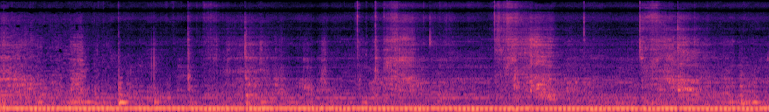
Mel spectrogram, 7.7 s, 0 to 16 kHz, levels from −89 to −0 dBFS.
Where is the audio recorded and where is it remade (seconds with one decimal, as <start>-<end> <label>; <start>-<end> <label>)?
0.0-1.1 recorded; 1.1-7.7 remade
